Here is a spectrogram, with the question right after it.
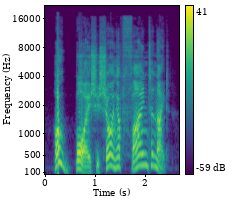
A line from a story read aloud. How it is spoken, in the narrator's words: suddenly exclaimed Mark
